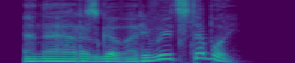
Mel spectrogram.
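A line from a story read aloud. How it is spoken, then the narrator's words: Excited question. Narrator (Russian): взволнованно спросила Шуши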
